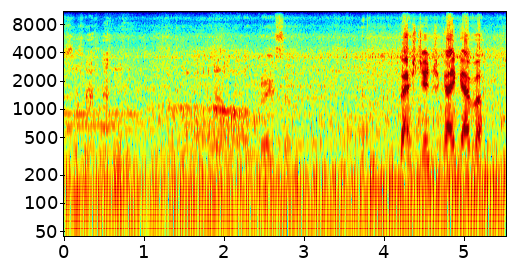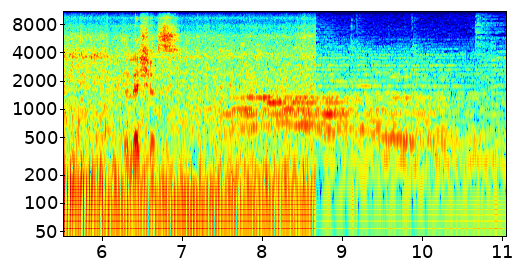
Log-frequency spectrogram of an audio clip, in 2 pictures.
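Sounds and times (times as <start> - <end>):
faint voices: 0.0 - 8.0
boat engine rumbling: 0.0 - 8.7.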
